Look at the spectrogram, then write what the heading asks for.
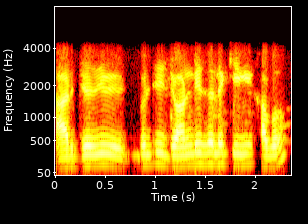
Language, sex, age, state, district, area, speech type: Bengali, male, 18-30, West Bengal, Purba Bardhaman, urban, conversation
